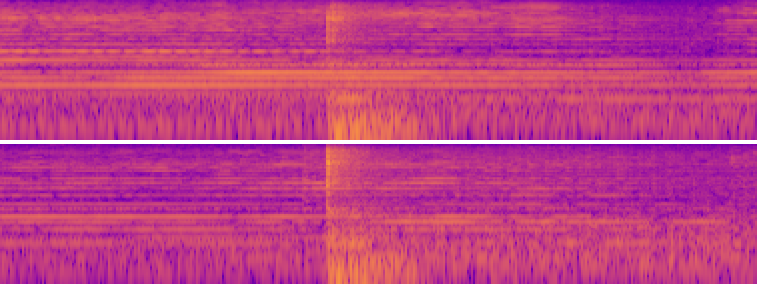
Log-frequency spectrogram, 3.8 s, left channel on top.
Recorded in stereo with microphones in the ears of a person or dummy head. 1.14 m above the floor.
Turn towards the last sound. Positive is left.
turn(degrees=-35)  # may be behind; listen again after turning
